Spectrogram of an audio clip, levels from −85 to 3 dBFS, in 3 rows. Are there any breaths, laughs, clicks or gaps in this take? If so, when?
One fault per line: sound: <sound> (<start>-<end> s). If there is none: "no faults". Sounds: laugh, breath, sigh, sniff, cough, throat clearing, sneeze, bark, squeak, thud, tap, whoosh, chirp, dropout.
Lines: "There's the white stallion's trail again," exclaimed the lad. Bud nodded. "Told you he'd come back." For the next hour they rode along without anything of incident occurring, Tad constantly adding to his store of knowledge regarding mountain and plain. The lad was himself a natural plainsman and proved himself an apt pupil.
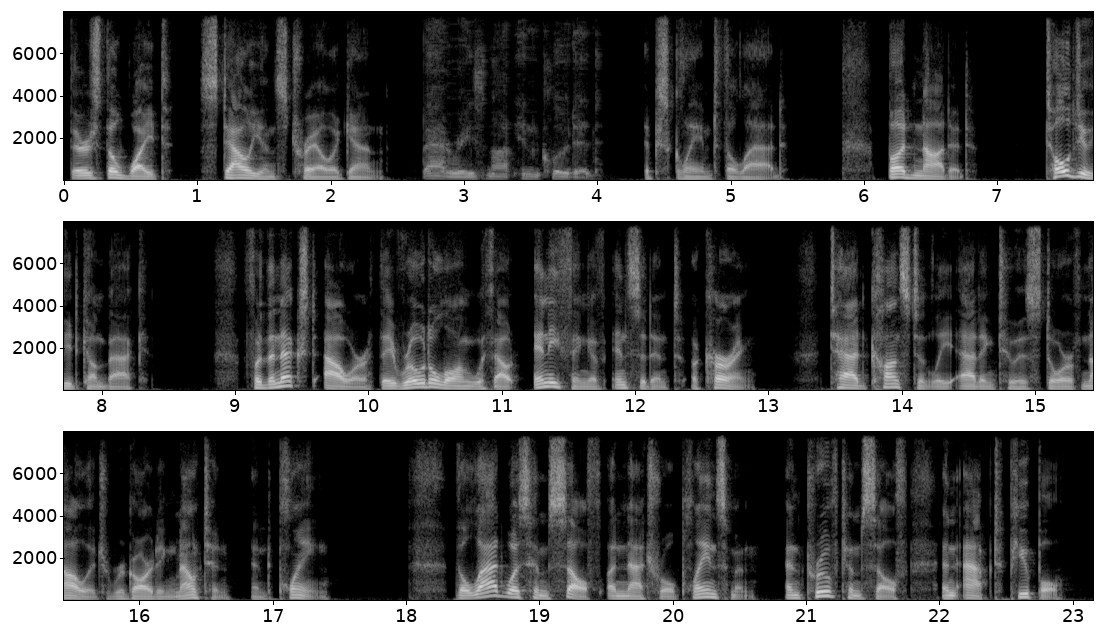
sound: breath (2.7-4.1 s)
